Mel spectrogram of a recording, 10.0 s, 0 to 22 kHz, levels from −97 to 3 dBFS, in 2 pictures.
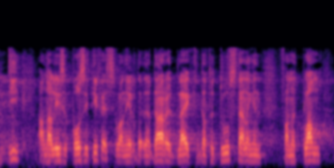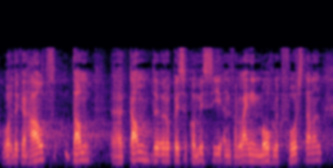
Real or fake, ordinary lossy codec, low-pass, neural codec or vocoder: fake; none; none; codec, 16 kHz, 4 kbps, FunCodec, trained on LibriTTS, 50 frames a second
